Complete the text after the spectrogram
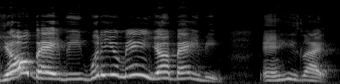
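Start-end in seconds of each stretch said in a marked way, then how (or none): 0.0-2.3 high, shocked voice, words rising to a squeak; the wife reeling at hearing about his baby, high shocked disbelief. Retold or imitated. Wife confronting the husband about his baby, high and shocked.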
